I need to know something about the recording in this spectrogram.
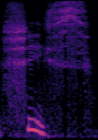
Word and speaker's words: fils: Il y a des exceptions pour les fins des mots où le L n'est pas prononcé. Exemple, fusil, un outil, un fils.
